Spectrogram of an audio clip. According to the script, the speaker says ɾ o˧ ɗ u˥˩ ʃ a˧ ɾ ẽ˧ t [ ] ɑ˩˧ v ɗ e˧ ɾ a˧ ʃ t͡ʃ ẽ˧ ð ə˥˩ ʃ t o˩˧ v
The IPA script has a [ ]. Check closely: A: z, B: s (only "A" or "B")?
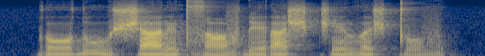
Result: A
